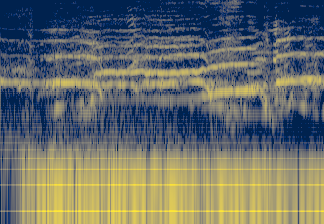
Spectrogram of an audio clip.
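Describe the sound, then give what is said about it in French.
Women scream and cheer together in a loud, continuous burst of high-pitched voices, with overlapping shrieks rising and falling for a few seconds over a low rumble. “Ah, ça crie”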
